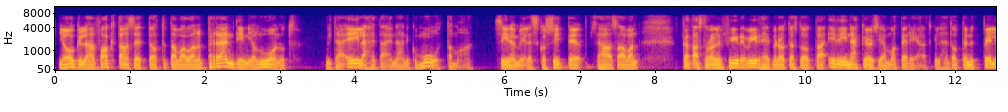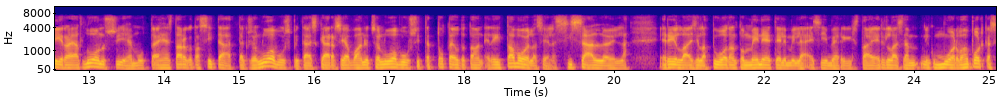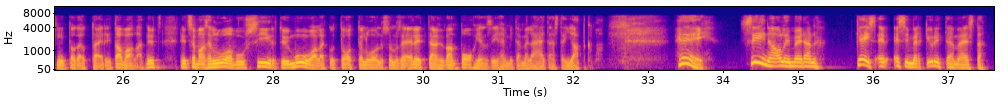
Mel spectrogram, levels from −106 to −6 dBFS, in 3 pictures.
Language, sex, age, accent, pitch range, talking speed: Finnish, male, 30-49, native, 105-135 Hz, 160 wpm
